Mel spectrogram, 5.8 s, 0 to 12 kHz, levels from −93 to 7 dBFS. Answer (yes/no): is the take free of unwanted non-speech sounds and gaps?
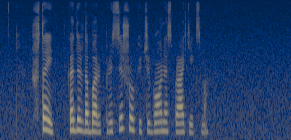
yes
